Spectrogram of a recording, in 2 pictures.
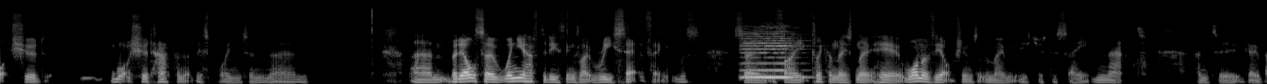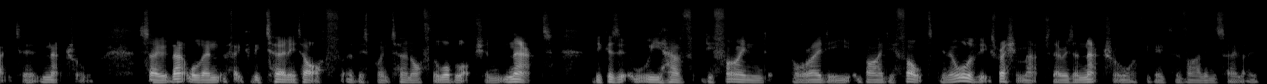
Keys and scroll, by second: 9.5 shift+p, 10.2 a.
